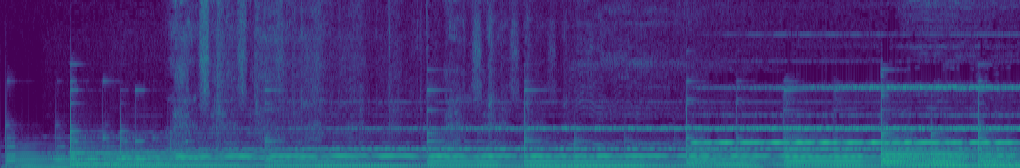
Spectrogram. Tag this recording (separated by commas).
Music, Vibraphone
